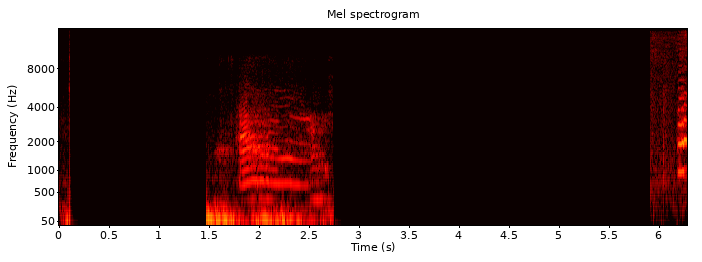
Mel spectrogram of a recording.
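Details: Pet Maine Coon, a neutered male, making a single rough, wavering meow of about a second, with low rumbling noise beneath it and a brief sharp sound at the end.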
